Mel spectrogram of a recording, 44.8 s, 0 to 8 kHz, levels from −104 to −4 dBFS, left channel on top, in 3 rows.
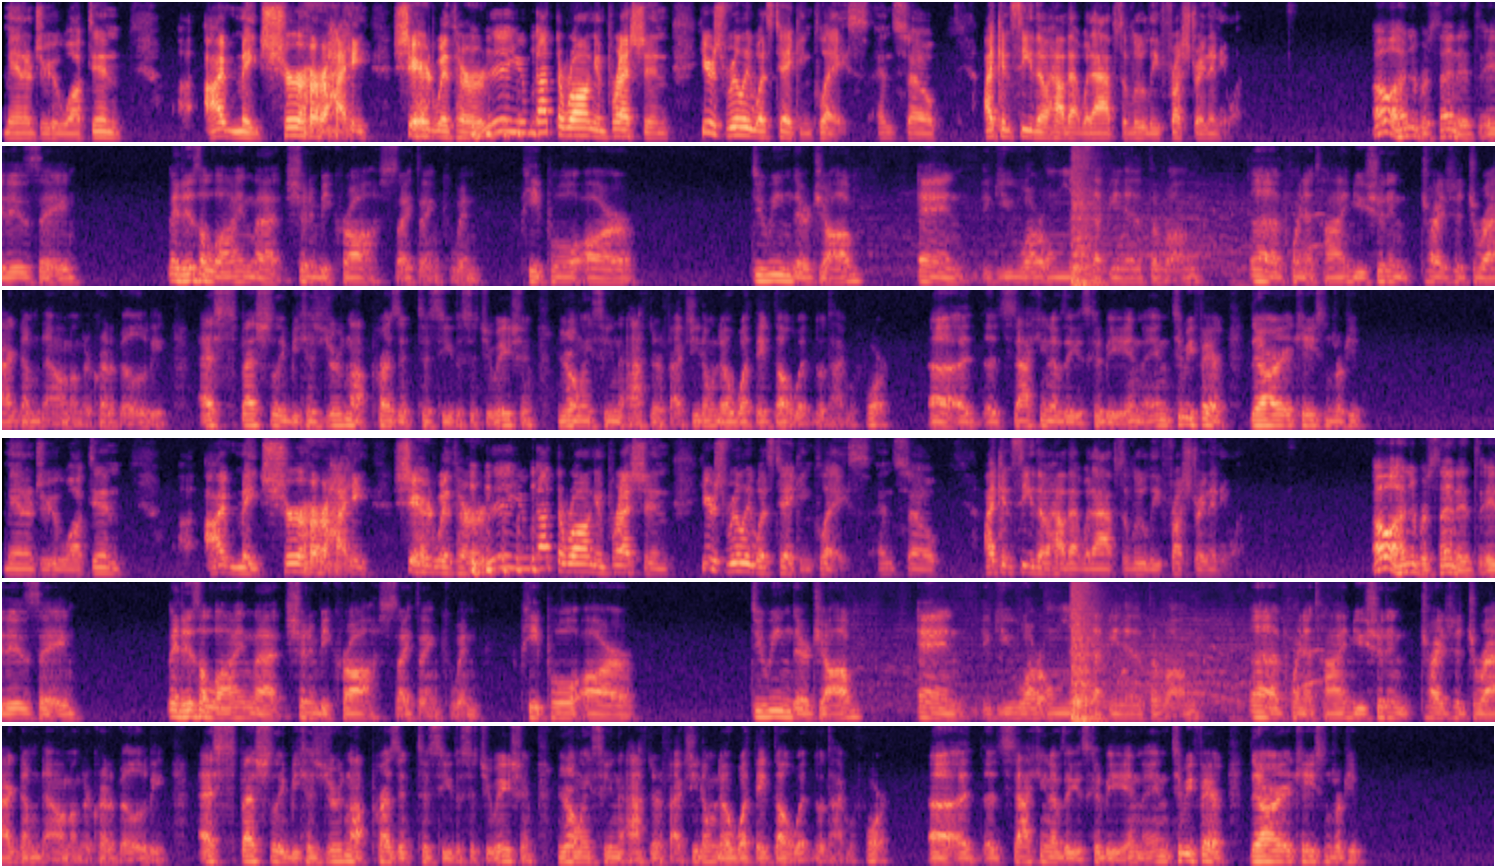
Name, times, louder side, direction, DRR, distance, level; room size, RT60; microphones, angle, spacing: voice 1, 0.0-3.6 3.9-9.3 9.8-12.4, left 6 dB, 85° left, 0.4 m, -26 dB
voice 2, 13.7-15.6 16.6-19.7 20.1-21.2 22.4-23.5 24.1-26.9 27.4-38.7 39.1-43.4, right 2 dB, 40° right, 0.7 m, -32 dB
sound 1, 23.3-28.3, right 4 dB, 85° right, 0.6 m, -41 dB
2.4 x 2.2 x 2.8 m
head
